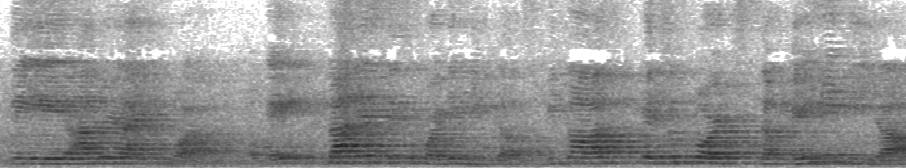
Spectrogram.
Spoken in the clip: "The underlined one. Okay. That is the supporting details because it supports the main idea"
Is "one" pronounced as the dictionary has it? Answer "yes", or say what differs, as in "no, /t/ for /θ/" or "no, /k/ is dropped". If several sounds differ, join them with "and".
no, /n/ is dropped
